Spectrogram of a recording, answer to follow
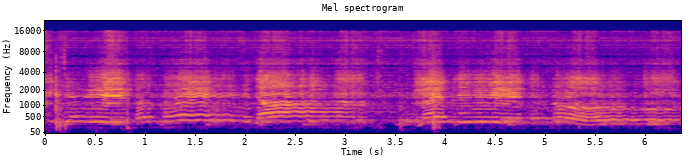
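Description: A recorded song: a male singer holding notes with a wavering vibrato, in phrases of about a second each, over instrumental accompaniment.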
